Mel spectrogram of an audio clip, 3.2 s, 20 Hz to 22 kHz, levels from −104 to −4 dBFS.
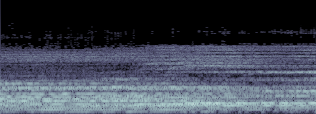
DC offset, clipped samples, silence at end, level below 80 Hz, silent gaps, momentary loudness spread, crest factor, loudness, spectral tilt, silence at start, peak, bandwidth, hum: under 0.1%; under 0.1%; 0 s; -70 dBFS; none; 3 LU; 14 dB; -29 LUFS; -8 dB/octave; 0 s; -14 dBFS; 7.4 kHz; none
